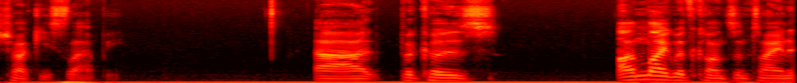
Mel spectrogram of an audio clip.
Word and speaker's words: Constantine: And yes, it is pronounced Constantine, even though Constantine sounds so much better.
